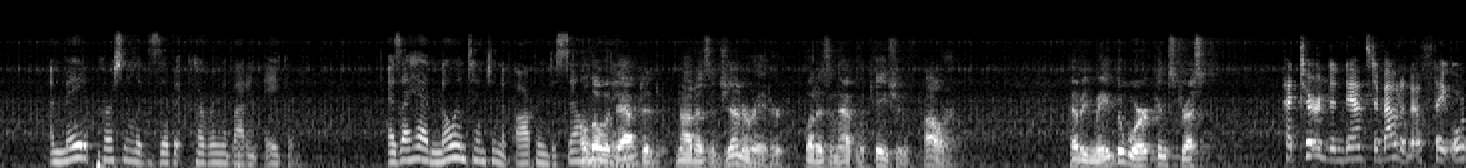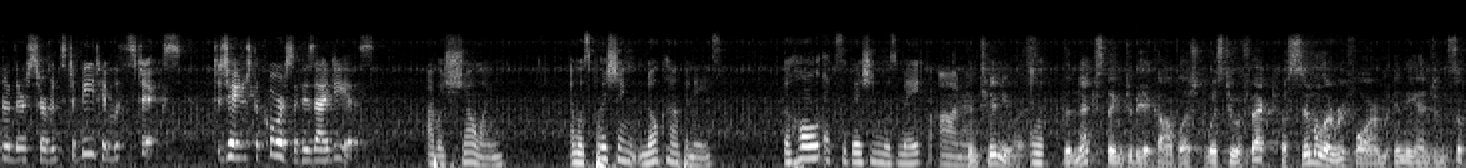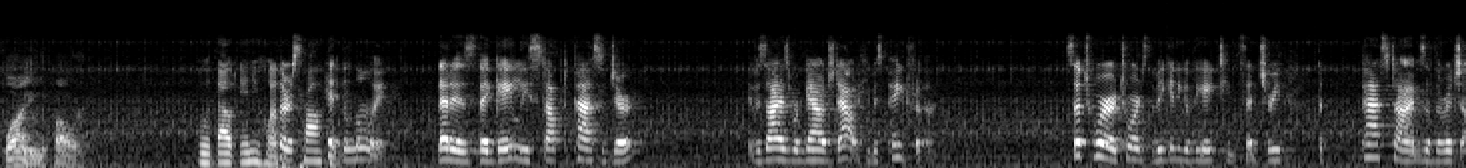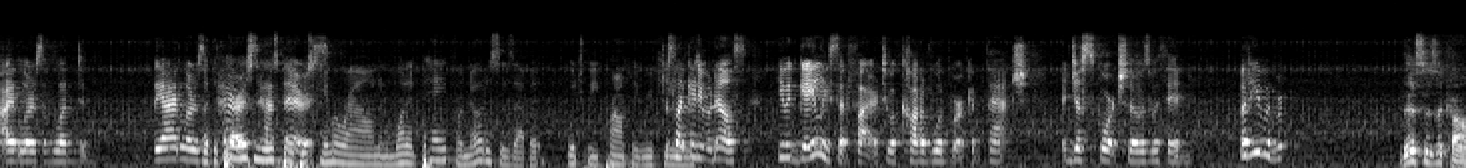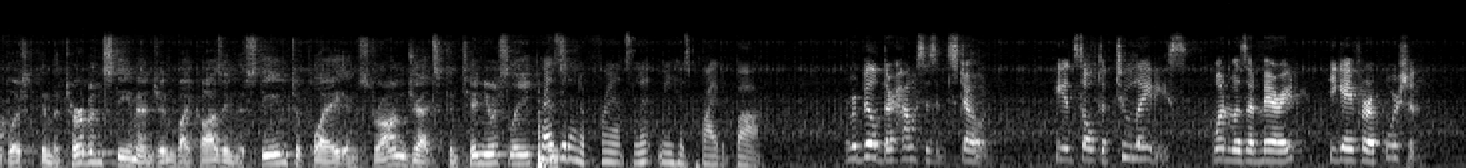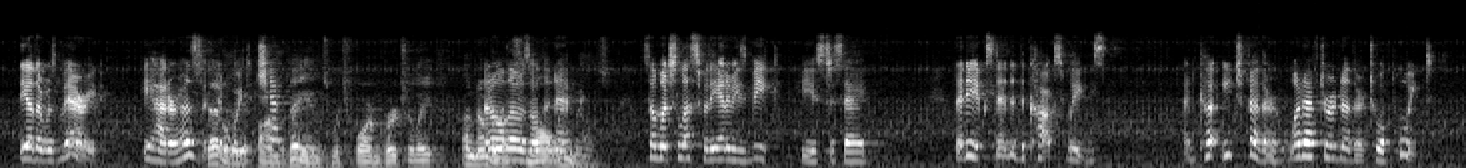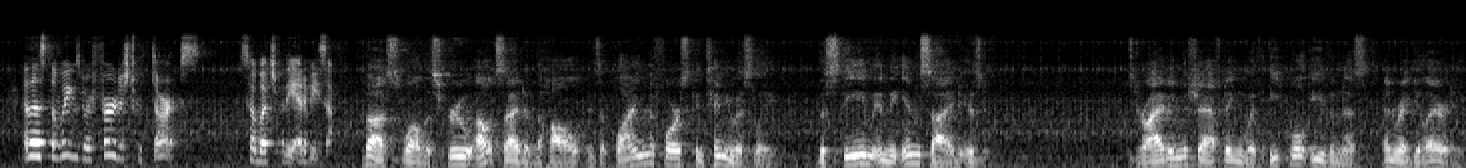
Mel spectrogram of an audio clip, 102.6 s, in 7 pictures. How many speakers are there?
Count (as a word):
three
